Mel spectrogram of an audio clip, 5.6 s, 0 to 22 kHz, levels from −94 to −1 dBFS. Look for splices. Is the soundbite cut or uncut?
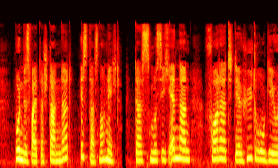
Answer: cut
